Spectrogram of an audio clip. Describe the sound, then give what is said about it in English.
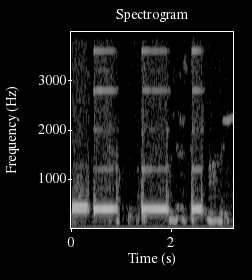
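Three short, steady electronic ringing tones repeat about once a second on a phone line, with faint murmuring voices in the background between the rings and no one answering; an Airtel test call made from a private number. “I'm doing a test call with a private number, but you're not picking it up.”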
